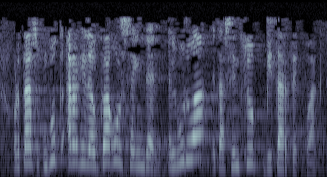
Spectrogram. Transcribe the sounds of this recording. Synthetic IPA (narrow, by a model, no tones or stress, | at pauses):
o̞ɾt̪azɡukaɾɣiðawkaɣ̞usejnd̪e̞ne̞lβuɾuae̞t̪asejnt͡subit̪aɾt̪e̞ko̞a̰k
